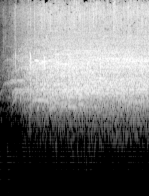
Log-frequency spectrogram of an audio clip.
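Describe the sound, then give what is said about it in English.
Applause swells in from a few scattered claps into a dense, steady round of clapping that holds loudly for the rest of the moment, with no voices over it. The round of applause is one the speaker gives himself. “I'm going to give myself a round of applause, man.”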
